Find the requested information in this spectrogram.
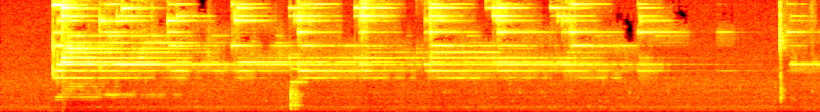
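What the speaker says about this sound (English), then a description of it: "Let's call in spirit with some moon chime time." Moon chimes ring out in shimmering, high metallic tones, struck several times in a loose rhythm so that bright clusters of ringing overlap and slowly fade, close and clear in a quiet room.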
